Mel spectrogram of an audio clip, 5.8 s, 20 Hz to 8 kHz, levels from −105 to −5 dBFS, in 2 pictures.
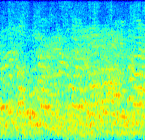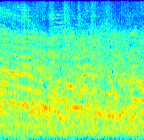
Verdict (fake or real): real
